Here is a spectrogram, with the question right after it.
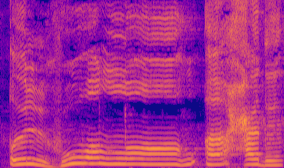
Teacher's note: قاف موٹا پڑھا جائے گا، لام باریک پڑھیں گے۔ اللہ کا جو اسم ہے اس میں جلالت موٹا پڑھا جائے گا۔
